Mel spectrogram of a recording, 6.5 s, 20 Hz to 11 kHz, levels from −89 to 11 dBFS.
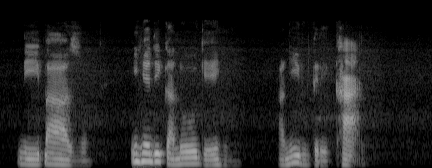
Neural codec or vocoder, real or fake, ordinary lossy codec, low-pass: none; real; none; 7.2 kHz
